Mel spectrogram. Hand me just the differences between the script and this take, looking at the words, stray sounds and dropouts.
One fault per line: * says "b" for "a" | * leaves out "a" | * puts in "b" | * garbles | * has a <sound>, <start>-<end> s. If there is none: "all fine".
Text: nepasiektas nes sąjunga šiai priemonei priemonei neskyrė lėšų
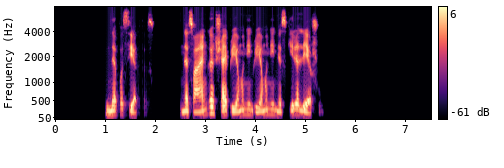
all fine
